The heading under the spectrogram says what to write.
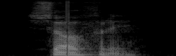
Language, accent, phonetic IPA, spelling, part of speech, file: Catalan, Valencia, [ˈso.fɾe], sofre, noun, LL-Q7026 (cat)-sofre.wav
- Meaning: sulfur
